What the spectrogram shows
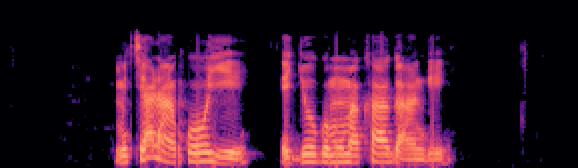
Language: Ganda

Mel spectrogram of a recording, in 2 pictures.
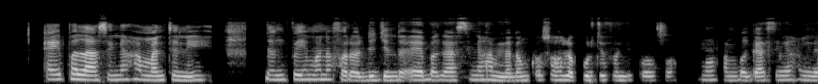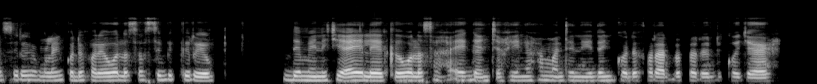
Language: Wolof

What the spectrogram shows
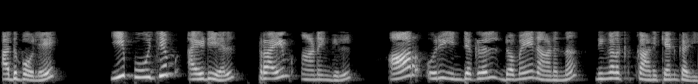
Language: Malayalam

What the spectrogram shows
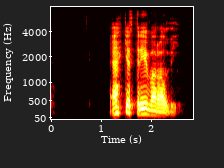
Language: Icelandic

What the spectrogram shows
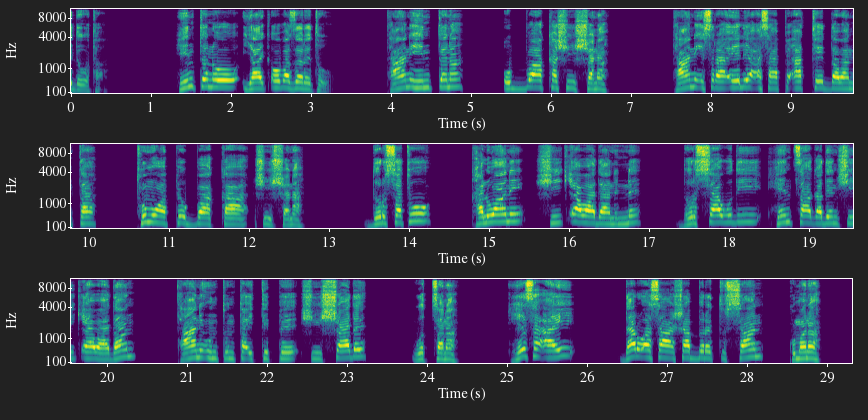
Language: Dawro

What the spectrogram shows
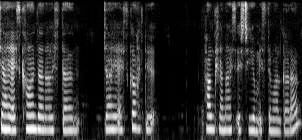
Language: Kashmiri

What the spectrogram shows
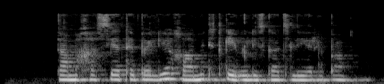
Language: Georgian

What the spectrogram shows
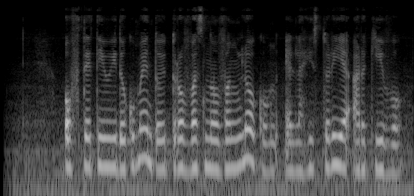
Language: Esperanto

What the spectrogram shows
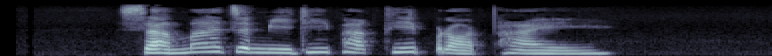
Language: Thai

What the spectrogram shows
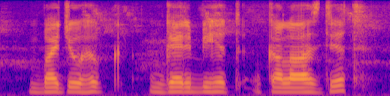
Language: Kashmiri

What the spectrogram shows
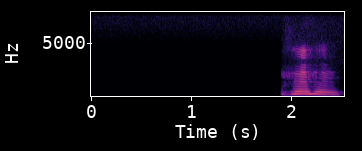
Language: Punjabi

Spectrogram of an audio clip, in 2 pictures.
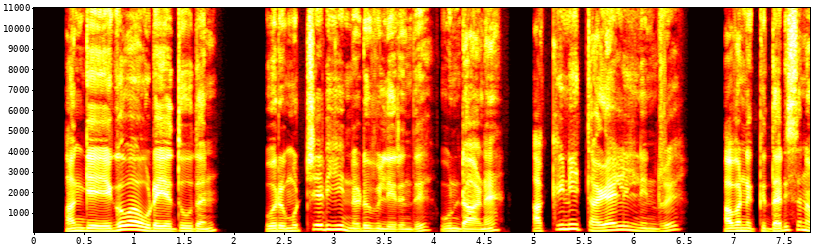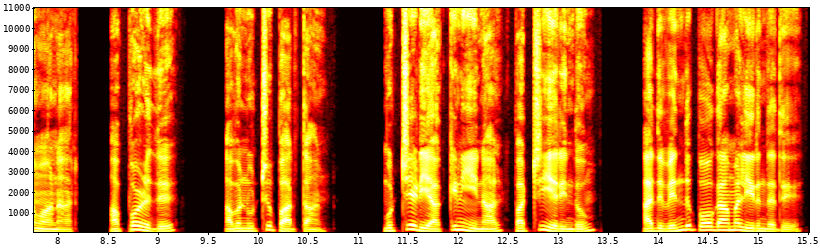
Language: Tamil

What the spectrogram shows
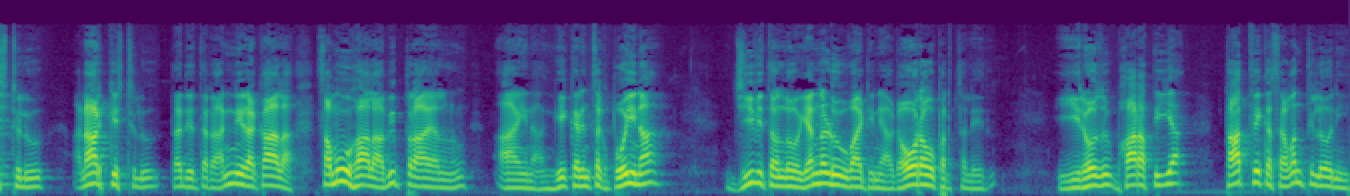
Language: Telugu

